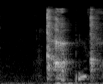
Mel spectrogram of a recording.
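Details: Infant with a first cold, in a crib with another baby: a short, moist cough in two quick bursts; cough.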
